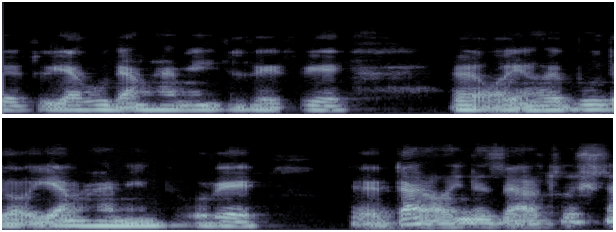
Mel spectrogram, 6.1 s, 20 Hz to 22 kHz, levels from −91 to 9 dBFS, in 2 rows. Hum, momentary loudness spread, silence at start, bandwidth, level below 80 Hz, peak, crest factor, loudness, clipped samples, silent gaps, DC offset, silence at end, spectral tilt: none; 8 LU; 0 s; 8.6 kHz; -58 dBFS; -8 dBFS; 18 dB; -25 LUFS; under 0.1%; none; under 0.1%; 0 s; -7.5 dB/octave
